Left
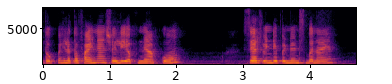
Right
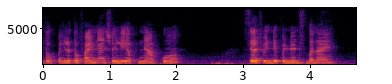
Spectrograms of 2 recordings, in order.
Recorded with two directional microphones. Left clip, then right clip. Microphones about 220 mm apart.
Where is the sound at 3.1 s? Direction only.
50° left (ahead or behind).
